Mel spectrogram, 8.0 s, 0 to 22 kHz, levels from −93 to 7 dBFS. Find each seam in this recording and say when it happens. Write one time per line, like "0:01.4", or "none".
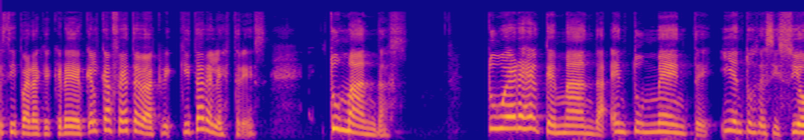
none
